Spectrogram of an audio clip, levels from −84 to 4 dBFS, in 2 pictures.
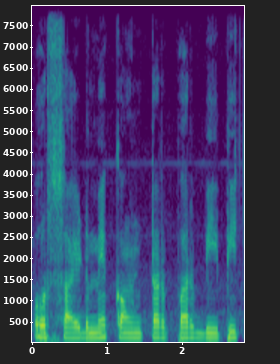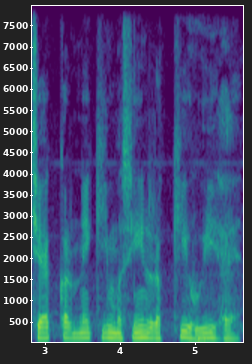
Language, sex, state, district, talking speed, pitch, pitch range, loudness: Hindi, male, Uttar Pradesh, Shamli, 140 wpm, 125 Hz, 120-130 Hz, -17 LUFS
